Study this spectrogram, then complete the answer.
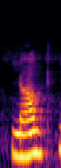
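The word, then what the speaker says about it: knock: jumped Dastak देना नौ नॉक नॉक्ड नॉक्ड इसमें के साइलेंट है तो इसलिए हम इसकी प्रोनाउंसिएशन है नॉक उधार देना लैंड लेंट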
